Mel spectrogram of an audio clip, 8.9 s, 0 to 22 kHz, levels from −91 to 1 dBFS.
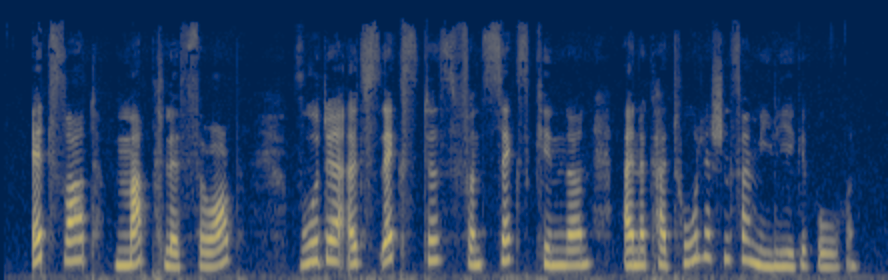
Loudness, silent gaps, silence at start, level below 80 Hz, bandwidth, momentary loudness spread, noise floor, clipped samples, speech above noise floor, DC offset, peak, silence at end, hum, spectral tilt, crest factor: -26 LUFS; none; 0.3 s; -56 dBFS; 16 kHz; 9 LU; -58 dBFS; under 0.1%; 32 dB; under 0.1%; -6 dBFS; 0.3 s; none; -5.5 dB/octave; 22 dB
